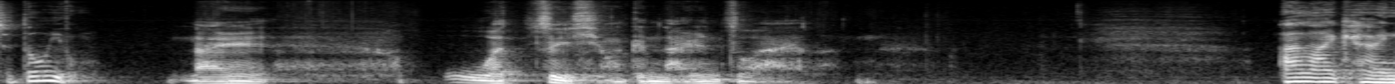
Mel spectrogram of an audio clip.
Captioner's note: Calvin speaks in Mandarin; Jian speaking in Mandarin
